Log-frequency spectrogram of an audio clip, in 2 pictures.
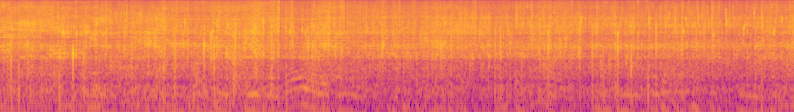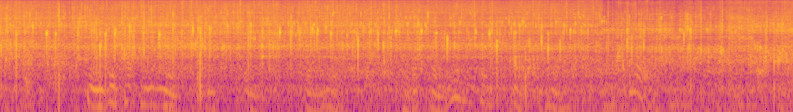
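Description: Pig liver sizzling in hot oil in a rectangular metal pan over an open fire, a steady dense hiss of fine crackles that eases slightly near the end.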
